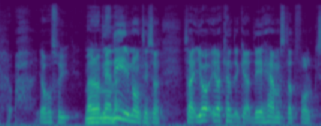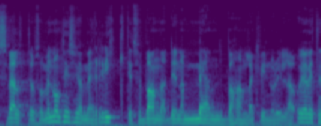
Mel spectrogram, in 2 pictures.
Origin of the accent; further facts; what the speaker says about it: Gothenburg, Västra Götaland County, Sweden; Ordvits, jag är från Göteborg.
